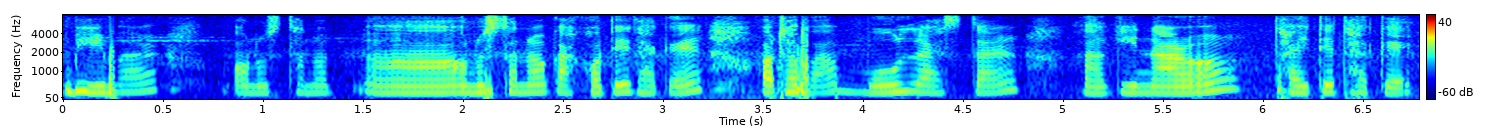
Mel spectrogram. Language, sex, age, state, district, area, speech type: Assamese, female, 18-30, Assam, Kamrup Metropolitan, urban, spontaneous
